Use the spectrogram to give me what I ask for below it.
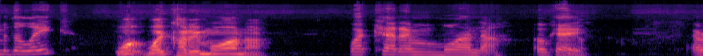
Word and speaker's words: Waikaremoana: So I like so yeah, for our guests, I guess what's Whakatemoana? Is that how you pronounce the name of the lake? Waikaremoana.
